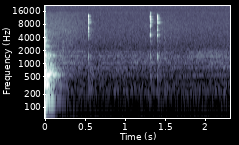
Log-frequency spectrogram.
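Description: Two faint computer mouse clicks, about half a second in and again a little over a second in, made while working a video player's seek bar.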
